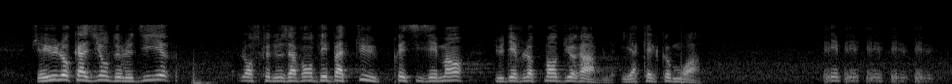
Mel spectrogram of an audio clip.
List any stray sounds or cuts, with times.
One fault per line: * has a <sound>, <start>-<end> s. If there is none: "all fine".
* has a thud, 1.9-2.3 s
* has a laugh, 8.2-9.3 s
